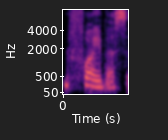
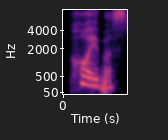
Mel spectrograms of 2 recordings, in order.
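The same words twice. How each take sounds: First: Phoebus opening on an F sound; accepted pronunciation. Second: Poebus opening on a P sound; technical pronunciation. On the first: Teacher allows the easier form, Phoebus with an F. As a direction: start Phoebus with F, "foy-bus". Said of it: "is fine to say". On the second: Teacher gives the technically correct form, Poebus with a P. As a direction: start Poebus with P, not F. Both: Shown as a demonstration.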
